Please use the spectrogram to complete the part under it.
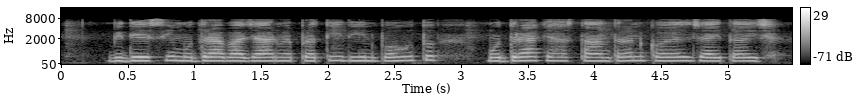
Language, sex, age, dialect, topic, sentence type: Maithili, female, 25-30, Southern/Standard, banking, statement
